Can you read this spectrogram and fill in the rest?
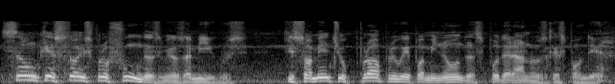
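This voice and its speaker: A man's voice: on the low side, sing-song, moderate pace, darkish tone. An actor playing a learned male spirit professor, formal and reflective, in audiobook dialogue. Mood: gently amused. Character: learned male spirit professor, gently rueful among friends. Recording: muffled, faint noise, outdoor night ambience.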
